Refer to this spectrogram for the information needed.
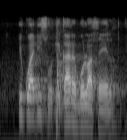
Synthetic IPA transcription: ikwadisɔʔɪkʼaɾɪbʊlwafɛːla

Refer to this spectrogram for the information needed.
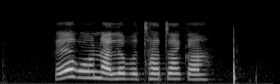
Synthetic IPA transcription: ɣɛɣʊnalɪbʊtʰatʼakʼa

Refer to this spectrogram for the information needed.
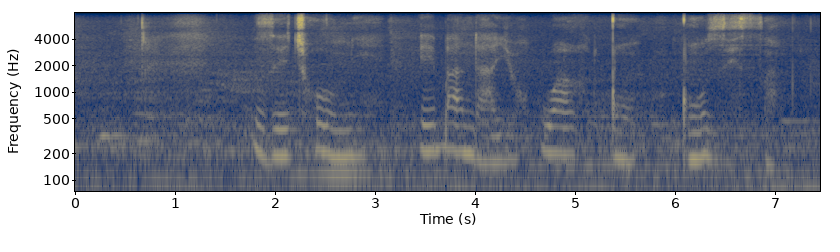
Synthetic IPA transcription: zɛt͡ʃʰomi | ɛɓandʱajɔ | wa | ɡ͡ǃʱɔ | ɡ͡ǃ̥ʱoziːsa

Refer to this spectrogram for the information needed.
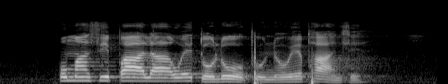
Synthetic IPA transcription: umasipʼalawɛd̥ʱɔlob̥ʱunɔwɛpʰaːnd͡ɮʱɛ

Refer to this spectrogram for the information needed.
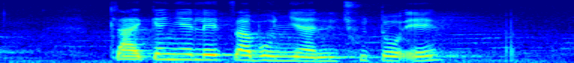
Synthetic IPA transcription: t͡ɬʼakʼɛɲelet͡sʼabʊɲanɪtʰutʼɔʔɪ

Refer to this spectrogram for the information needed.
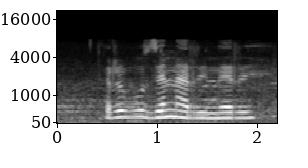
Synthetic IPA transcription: riβud͡zɛnarinɛri

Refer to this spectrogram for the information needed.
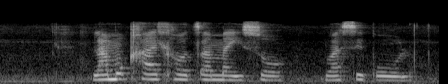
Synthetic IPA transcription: lamʊq͡χʰaɬʰɔt͡sʼamaisɔ | wasɪkʊːlɔ

